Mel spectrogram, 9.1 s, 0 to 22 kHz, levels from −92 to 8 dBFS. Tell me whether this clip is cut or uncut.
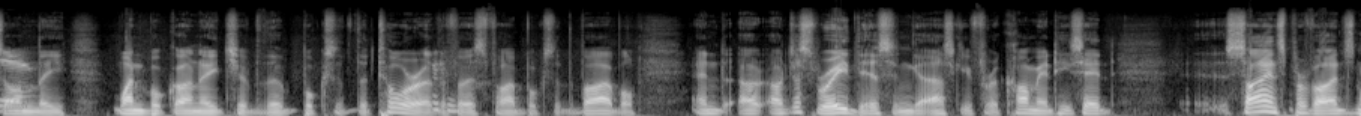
uncut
